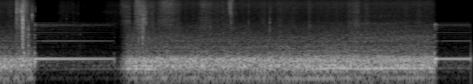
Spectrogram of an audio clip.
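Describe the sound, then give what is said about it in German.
Ringback tone of an outgoing phone call, a steady long tone, then a gap of quiet murmuring noise, then a second tone that is cut off at the end. “Rufen wir jetzt Dominik Hammes live an.”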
